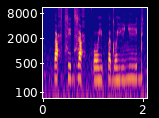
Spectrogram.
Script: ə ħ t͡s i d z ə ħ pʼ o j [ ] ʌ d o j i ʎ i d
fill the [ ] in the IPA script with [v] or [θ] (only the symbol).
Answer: θ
